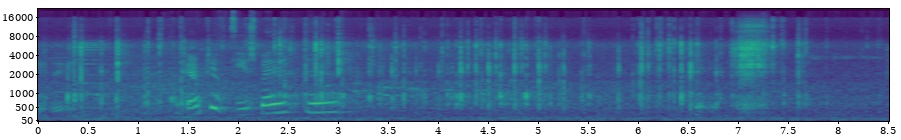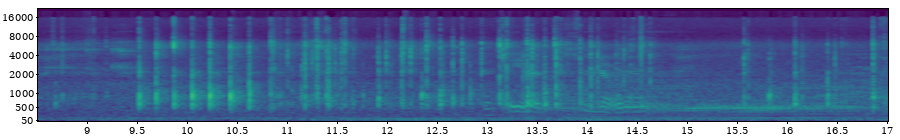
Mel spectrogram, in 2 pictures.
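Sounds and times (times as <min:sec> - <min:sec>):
slime being stirred by hand: 0:00.1 - 0:17.0
short hiss: 0:07.0 - 0:07.4.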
